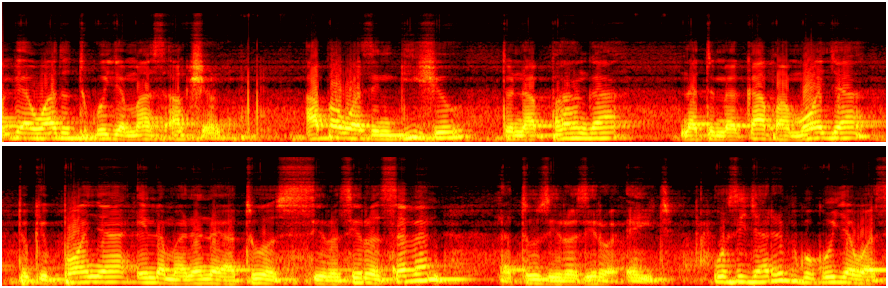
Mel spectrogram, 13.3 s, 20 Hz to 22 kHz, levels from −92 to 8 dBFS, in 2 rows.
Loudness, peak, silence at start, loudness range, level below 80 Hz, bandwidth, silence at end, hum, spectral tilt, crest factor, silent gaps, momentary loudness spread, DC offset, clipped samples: -16 LUFS; -4 dBFS; 0 s; 2 LU; -52 dBFS; 7.2 kHz; 0 s; none; -9 dB/octave; 12 dB; none; 7 LU; under 0.1%; under 0.1%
